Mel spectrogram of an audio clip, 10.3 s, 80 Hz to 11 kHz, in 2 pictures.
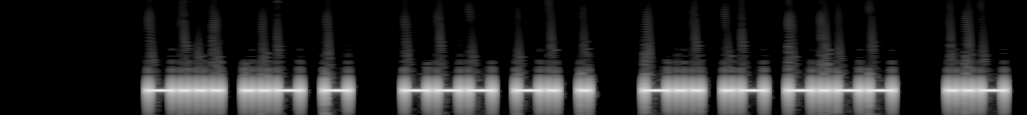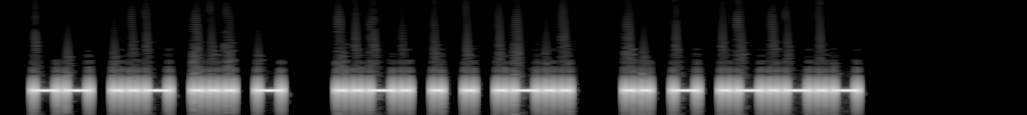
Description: Morse code, heard as a keyed tone, about 30 wpm, 700 Hz. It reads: BUT ONE DAY U MUST FEEL IT.
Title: Sentences from Top 400 Words and Abbreviations 30wpm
